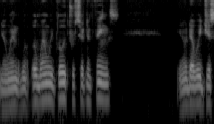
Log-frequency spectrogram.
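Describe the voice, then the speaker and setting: A man with a Dutch accent speaks at a fairly low pitch. The recording is very clean, with a silent background and a dry, close sound with no echo. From Netherlands. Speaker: preacher. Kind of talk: sermon.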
